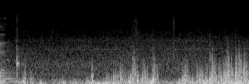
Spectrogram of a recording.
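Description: Low, gusty rumble of air or handling buffeting the webcam microphone, swelling about a second in and again near the end.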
